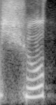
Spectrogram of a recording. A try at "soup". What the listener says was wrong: अरे सूप ठीक था, उसे आपने शूप कर दिया.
